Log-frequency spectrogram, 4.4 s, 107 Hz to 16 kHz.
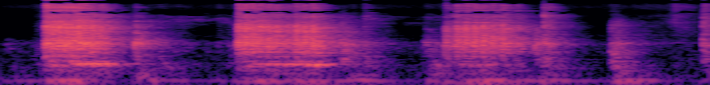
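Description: Ratchet on the warp beam of a 48-inch rigid heddle loom clicking as the beam is wound on, in four bursts of clicking a little over a second apart, one per turn of the handle.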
